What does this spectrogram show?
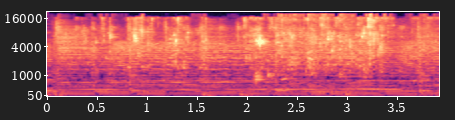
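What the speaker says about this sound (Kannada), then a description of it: "ಅದೇ ತುಪ್ಪಕ್ಕೆ 2 ಕಪ್ ನೀರು ಹಾಕೊತಾ ಇದ್ದೀನಿ." Two cups of water pour into a pan holding half a cup of ghee, a faint, continuous trickling and splashing with a low steady hum beneath, close by and without talk.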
